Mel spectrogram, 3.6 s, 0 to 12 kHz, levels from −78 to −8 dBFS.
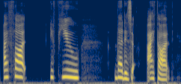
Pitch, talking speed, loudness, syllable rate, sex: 260 Hz, 130 wpm, -17 LUFS, 4.4 syllables/s, female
